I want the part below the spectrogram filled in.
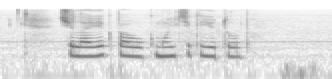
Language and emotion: Russian, neutral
